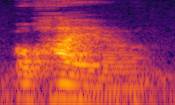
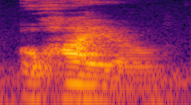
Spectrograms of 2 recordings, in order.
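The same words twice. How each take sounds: The two takes are said the same way.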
